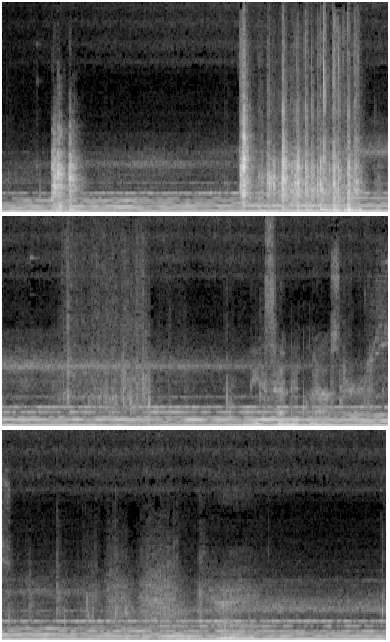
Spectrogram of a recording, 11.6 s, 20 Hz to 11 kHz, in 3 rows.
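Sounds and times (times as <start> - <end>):
low steady hum: 0.0 - 11.5
deck of cards being shuffled: 2.4 - 3.8, 4.5 - 5.4.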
